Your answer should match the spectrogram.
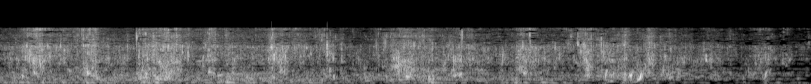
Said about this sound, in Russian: Пеппи энергичными взмахами весел направила лодку к берегу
